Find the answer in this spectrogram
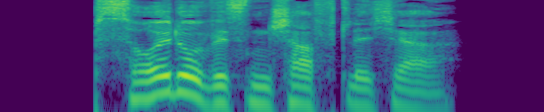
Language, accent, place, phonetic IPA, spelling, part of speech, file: German, Germany, Berlin, [ˈpsɔɪ̯doˌvɪsn̩ʃaftlɪçɐ], pseudowissenschaftlicher, adjective, De-pseudowissenschaftlicher.ogg
- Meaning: inflection of pseudowissenschaftlich: 1. strong/mixed nominative masculine singular 2. strong genitive/dative feminine singular 3. strong genitive plural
